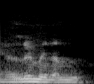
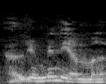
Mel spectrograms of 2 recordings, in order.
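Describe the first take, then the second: First: It is said the American way. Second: It is said the speaker's own, non-American way.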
